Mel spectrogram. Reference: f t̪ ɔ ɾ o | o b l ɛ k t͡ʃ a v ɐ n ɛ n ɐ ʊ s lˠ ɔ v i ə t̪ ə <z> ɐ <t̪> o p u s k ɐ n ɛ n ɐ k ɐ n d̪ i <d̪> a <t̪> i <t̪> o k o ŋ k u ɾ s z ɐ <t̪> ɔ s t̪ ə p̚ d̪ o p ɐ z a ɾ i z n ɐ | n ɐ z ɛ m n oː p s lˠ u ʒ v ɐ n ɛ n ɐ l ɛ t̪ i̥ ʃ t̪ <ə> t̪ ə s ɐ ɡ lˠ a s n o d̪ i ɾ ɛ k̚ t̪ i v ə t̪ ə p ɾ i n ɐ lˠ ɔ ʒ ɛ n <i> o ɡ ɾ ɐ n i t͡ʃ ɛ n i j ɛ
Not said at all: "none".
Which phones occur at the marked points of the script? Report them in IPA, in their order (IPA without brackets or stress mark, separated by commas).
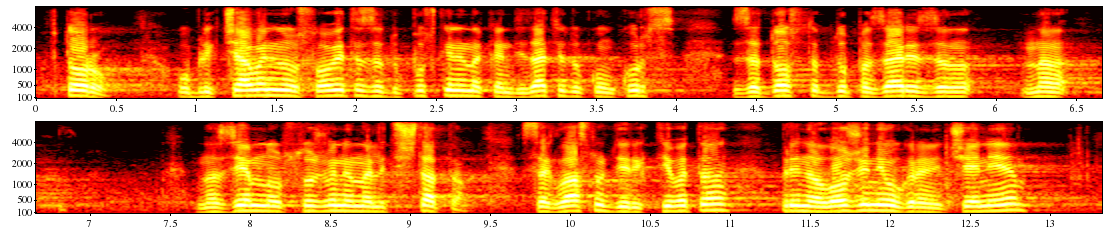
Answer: z, d̪, d̪, t̪, d̪, d̪, a, i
